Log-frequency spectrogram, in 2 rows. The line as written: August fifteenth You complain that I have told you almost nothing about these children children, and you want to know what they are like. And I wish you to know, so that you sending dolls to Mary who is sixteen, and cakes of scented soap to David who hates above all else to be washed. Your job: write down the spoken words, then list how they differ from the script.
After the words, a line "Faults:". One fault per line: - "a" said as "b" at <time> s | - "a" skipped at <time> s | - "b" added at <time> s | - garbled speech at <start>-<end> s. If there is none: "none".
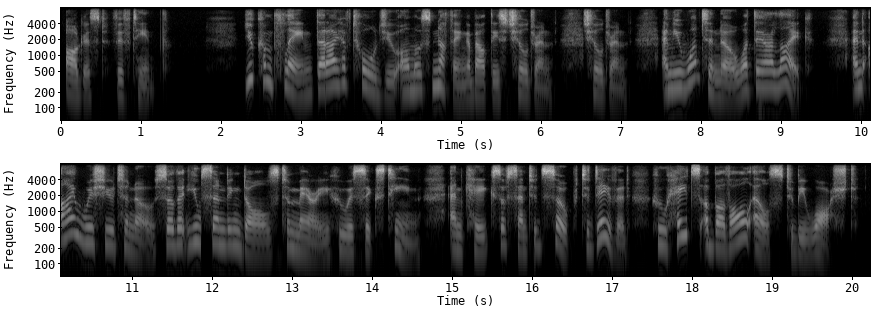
August fifteenth You complain that I have told you almost nothing about these children children, and you want to know what they are like. And I wish you to know, so that you sending dolls to Mary who is sixteen, and cakes of scented soap to David who hates above all else to be washed.
Faults:
none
